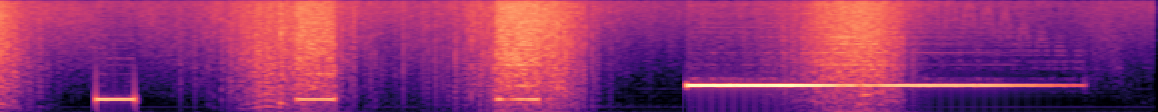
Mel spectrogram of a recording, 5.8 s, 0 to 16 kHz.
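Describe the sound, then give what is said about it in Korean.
A KBS 1 Radio time signal marking 11 o'clock, broadcast on KBS Suncheon radio in South Korea: three short beeps about a second apart, the later two fainter, then a long, higher-pitched tone held for nearly two seconds, all over a hissy, static-filled background. “한국인의 중심 채널 KBS 제1라디오가 잠시 후 11시를 알려드립니다.”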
